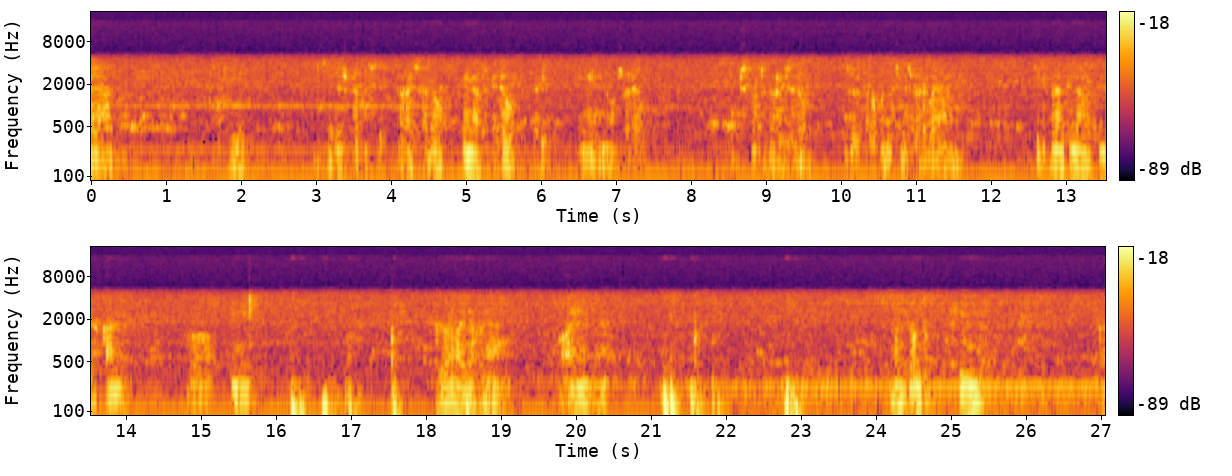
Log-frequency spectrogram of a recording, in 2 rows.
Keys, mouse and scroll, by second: 1.4-3.5 middle drag, 4.9-7.6 drag, 10.2 click, 10.7-11.8 right drag, 12.6-13.3 drag, 14.4 click, 15.2 click, 16.1-16.8 right drag, 16.1 m, 20.1 click, 21.1 right click, 21.1 m, 21.4-21.9 drag.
